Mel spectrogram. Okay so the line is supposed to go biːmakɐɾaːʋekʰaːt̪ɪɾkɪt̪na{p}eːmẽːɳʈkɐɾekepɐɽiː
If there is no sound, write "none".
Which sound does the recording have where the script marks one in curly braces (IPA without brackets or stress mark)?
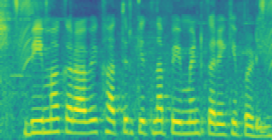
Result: p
